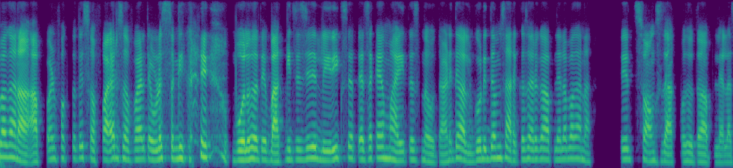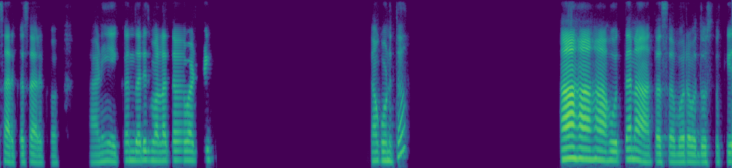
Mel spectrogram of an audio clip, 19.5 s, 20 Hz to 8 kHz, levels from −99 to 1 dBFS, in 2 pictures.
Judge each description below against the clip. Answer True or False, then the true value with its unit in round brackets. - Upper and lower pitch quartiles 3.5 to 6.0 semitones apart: True (4.0 semitones)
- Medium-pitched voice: True (170 Hz)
